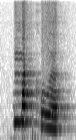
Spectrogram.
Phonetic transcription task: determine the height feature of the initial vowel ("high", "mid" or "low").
low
